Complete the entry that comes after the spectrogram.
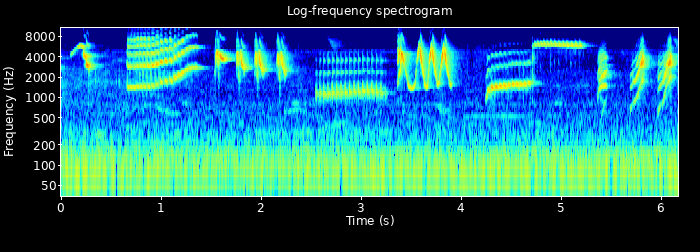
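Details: Lure song of an agitated Asian pied starling, full of fill-ins: a short chip, rich harmonic whistles, quick chattering notes, a buzzy held tone, then a high pure whistle and sharp falling chips.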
